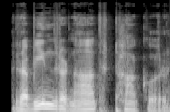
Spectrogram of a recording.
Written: रबीन्द्रनाथ ठाकुर

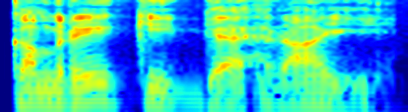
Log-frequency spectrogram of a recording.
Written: गहराई

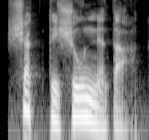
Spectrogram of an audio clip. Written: शक्ति शून्यता

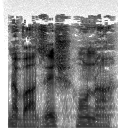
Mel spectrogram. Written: नवाज़िश

